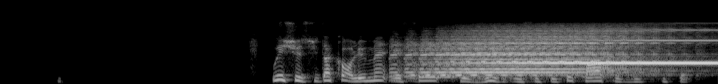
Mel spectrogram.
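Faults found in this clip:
Feedback howl, 3.89 s to end of clip. Tone near 1 kHz builds instead of decaying, loop repeating roughly every 150 ms, peaking about 10 dB above speech. Probable component: two call devices sharing one room. Acoustic loop gain above unity. Band-limited to 8 kHz by call mic processing.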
